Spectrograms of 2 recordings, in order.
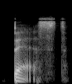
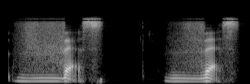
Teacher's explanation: your lips are beginning from a closed position B and releasing with a burst of air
